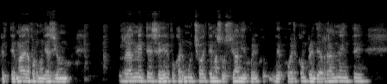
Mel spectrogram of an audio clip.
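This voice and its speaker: A man's fairly high, somewhat breathy voice with a dark, mellow tone and monotone, flat intonation. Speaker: mining formalization coordinator. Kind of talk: webinar presentation.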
